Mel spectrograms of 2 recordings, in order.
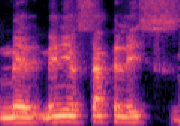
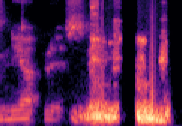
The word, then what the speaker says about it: Minneapolis: We just heard um the mayor of Minosapapolis. Minneapolis.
